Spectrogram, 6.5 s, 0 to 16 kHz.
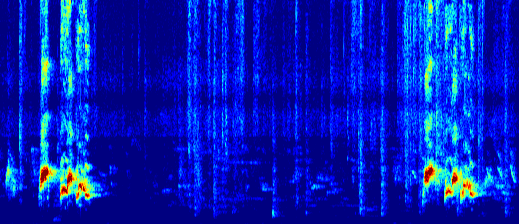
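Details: Red-whiskered bulbul, a young bird aged 12 months 29 days, sings two loud, bubbly whistled phrases of quick rising and falling notes, spaced about five seconds apart, with near silence between them.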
